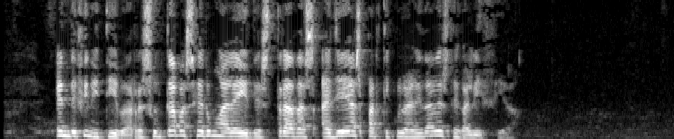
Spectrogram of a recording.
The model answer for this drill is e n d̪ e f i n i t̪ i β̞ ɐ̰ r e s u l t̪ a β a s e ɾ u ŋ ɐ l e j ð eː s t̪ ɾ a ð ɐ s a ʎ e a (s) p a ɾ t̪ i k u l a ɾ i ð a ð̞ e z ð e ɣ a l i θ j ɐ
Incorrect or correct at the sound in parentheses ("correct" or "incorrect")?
correct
